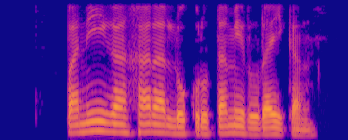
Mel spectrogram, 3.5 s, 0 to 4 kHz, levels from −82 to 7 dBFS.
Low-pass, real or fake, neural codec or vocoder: 3.6 kHz; real; none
